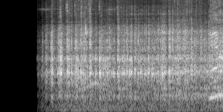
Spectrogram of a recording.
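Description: Small electric motor of a toy truck whining steadily with a fast rattling of its gears, starting about half a second in.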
